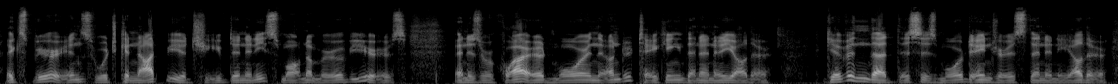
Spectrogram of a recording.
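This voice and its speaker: A man's voice: deep voice, normal speed, sharp tone, dry recording. A man putting on the voice of an old male Renaissance fencing master, reading a formal, archaic text aloud. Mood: stately.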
